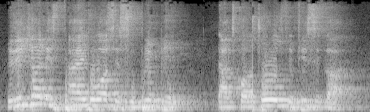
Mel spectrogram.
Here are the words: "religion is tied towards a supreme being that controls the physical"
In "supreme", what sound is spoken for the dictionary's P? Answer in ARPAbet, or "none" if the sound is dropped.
P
